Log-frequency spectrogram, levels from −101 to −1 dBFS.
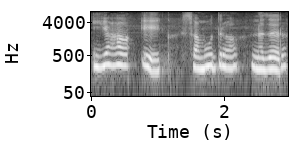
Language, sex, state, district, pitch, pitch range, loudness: Hindi, female, Odisha, Khordha, 255 Hz, 230-270 Hz, -14 LUFS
